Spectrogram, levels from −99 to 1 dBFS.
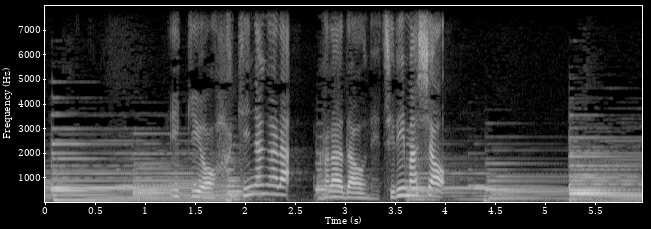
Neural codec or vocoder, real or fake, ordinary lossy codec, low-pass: none; real; none; none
